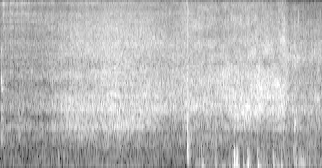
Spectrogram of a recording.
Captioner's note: food sizzling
